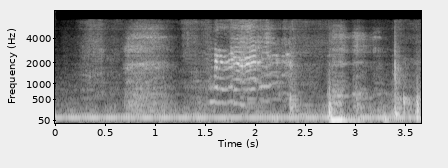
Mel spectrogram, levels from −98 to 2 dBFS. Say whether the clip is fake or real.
fake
